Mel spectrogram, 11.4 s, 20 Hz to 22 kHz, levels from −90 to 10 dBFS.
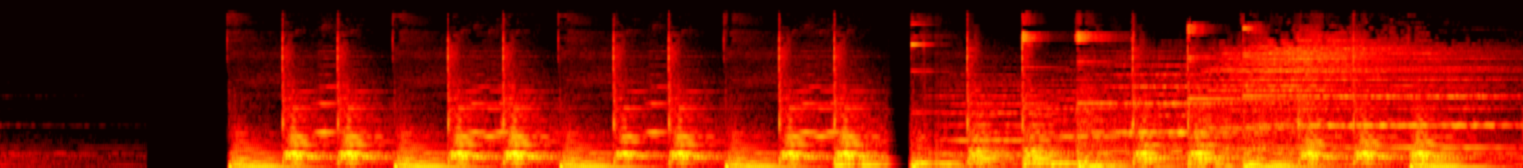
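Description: From 6.65 to 7.12 s the sound turns choppy, with small pieces missing. This is repeated packet loss: five gaps came in quick succession, the longest 164 ms. About 250 ms was patched by stretching out the preceding sound, and about 80 ms was simply lost. Roughly half of this short stretch is concealment rather than real audio.

From 7.28 to 10.58 s the sound becomes rough and watery, losing its brightness and clarity before sharpening again. This is a call bitrate drop. The encoder's rate fell from 48 kbps to 18 kbps and stayed at the lowest level for about 2 s. At that rate Opus has to quantise much more coarsely and trims the upper frequencies, which gives the smeared, muffled texture until the bitrate recovers.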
